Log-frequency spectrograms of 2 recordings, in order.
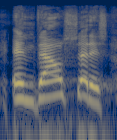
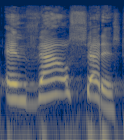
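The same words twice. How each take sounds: First: Thou punched, louder; stress on thou. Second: Said in the usual way. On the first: Acted. Preacher stressing that God made the promise, thou stressed. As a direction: hit thou to point at God. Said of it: "repeated after who said? God". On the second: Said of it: "repeated for emphasis".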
